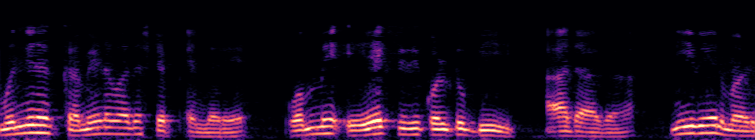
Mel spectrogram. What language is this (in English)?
Kannada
